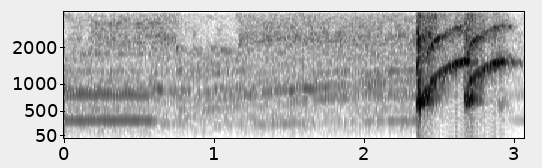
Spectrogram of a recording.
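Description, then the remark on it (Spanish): A home security alarm siren sounds after the fire button is pressed for 3 to 5 seconds: a steady electronic tone holds for a couple of seconds, then two loud, sharp warbling sweeps burst out near the end, without any talking. “Si se activa la alarma, suelta el botón y coloca su clave, por favor.”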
